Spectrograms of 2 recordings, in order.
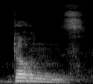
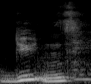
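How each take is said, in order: First: The name is said with plain English sounds. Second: The name is said with French-style sounds. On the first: It sounds ordinary. The speaker calls it right. "the pronunciation is Duns" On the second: It sounds more sophisticated than it is. The speaker calls it wrong. "if you pronounce it in a French way, it sounds more sophisticated"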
